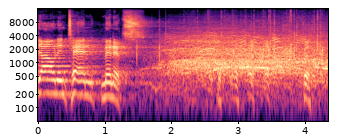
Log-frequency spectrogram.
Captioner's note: applause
